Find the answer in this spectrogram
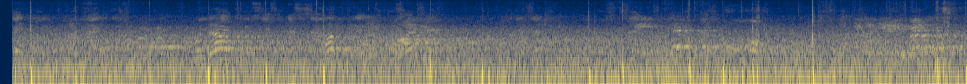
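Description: Soccer balls being kicked and bouncing on artificial turf: sharp thuds at irregular intervals, roughly one a second, with children's voices in the background.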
